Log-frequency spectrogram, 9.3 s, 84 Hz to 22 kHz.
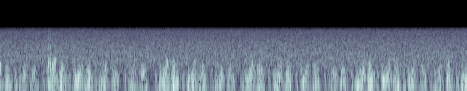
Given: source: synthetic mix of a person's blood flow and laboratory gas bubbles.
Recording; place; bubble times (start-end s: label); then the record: Doppler ultrasound of blood flow; precordium
0.00-0.05 s: bubbles
0.94-1.15 s: bubbles
From the record:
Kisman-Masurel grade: 123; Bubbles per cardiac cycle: 1 to 2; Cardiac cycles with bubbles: 10 to 50%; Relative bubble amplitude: loud (0.450 to 0.775); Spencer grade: 2 (many but less than half of the cardiac periods contain bubble signals, singularly or in groups); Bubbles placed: anywhere in the cardiac cycle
